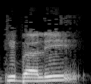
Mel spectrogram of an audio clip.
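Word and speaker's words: قِبَل: Maka iblis datang min kibali wajhihi, itu bacanya kibal, dari arah wajahnya Ayub.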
